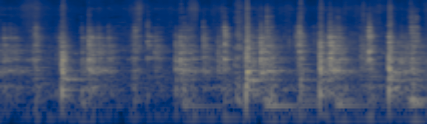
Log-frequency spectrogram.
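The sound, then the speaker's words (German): A hand pump with a long pump arm is worked in steady strokes. Each stroke brings a hollow mechanical clank with creaks and rattles, repeating at a regular rhythm for several seconds. “Das ist doch nicht umsonst Pumpe. Also pumpen!”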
